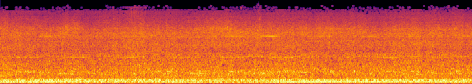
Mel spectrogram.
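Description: Steady low drone of running heavy machinery, with an even hiss over it and no distinct events.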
